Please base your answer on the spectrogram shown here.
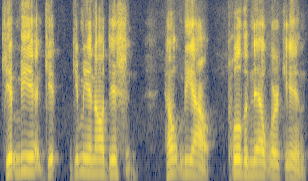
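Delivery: high, hammed-up plea for a favour; mock pleading for work. Acts out asking Shaq for work.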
